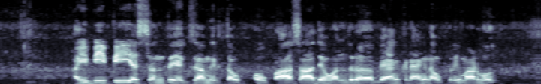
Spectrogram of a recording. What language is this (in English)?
Kannada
